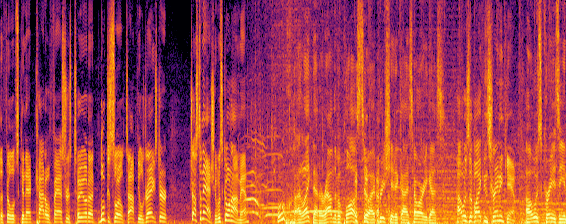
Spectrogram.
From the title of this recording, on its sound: Live from the pits in Brainerd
